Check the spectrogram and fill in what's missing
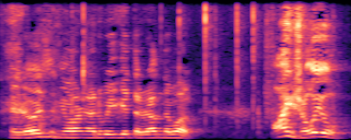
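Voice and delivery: high, loud caricatured Mexican voice; hammed-up Mexican accent, called out; mock Mexican accent. Joking about getting round the wall, mock Mexican accent.

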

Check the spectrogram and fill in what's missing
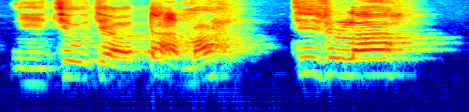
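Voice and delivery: lightly voiced storybook mother; mother bear. A narrator's reading. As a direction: instruct a little one, lifting the last words. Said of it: "说".

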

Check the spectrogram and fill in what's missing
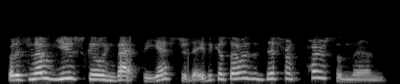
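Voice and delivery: ordinary delivery, nothing marked

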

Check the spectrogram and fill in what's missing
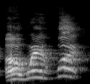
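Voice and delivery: high, loud startled outburst; surprised. Real, not acted. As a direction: react like he just vanished. Surprised host, guest drops.

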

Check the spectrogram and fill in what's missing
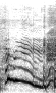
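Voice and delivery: high-pitched imitation hooray; mock cheer. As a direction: squeal a teasing little hooray. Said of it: "she put her hands up".

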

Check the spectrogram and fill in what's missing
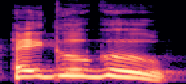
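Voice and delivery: put-on high, loud old lady voice; old grandma voice. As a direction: call out like a confused grandma. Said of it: "that fucking old grandma".

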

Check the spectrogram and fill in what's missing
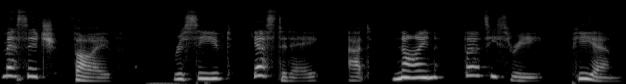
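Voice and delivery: stilted robotic voicemail announcer; word by word, with stepped machine pitch; answer phone voice. Acted. Answering machine reading out message times, robotic. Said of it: "Did you like my answer phone voice".

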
